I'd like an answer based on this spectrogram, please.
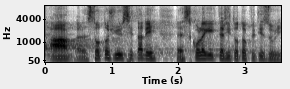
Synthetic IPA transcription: ʔast̪ot̪oʒɲujisɪt̪adɪ | sko̞lɛɡɪk̚t̪ɛr̝iːt̪ot̪o̞kɾɪt̪ɪzujḭː

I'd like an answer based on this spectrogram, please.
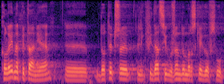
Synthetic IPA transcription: kɔlɛjnɛpɘt̪aɲɛ | d̪ɔt̪ɘt͡ʂɘlʲikfʲid̪at̪sʲjiuʐɛnd̪umɔɾskʲɛɡɔfspup

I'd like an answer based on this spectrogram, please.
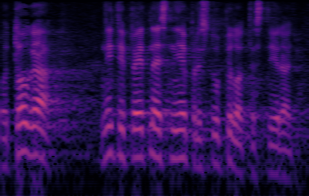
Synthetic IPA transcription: od̪̚t̪o̞ɡa | nit̪ipe̞t̪naest̪nije̞pɾist̪uːpilot̪e̞st̪iːɾaɲu

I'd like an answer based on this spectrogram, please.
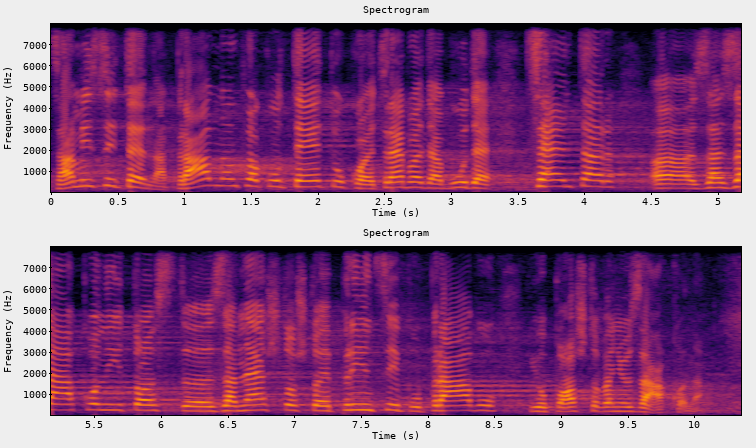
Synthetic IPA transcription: zamislit̪e̞na̰pɾaːʋno̞mfakulˠt̪eːt̪uko̞jet̪ɾɛbad̪abud̪e̞ | t̪sent̪aɾ | zazaːko̞nit̪o̞st̪zaneʃt̪o̞ʃt̪o̞je̞pɾint̪sipupɾaːʋu | iupo̞ʃt̪o̞ʋaɲuza̰ːko̞̰na̰

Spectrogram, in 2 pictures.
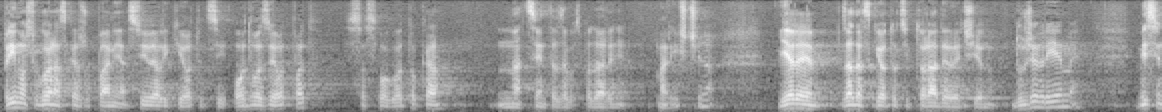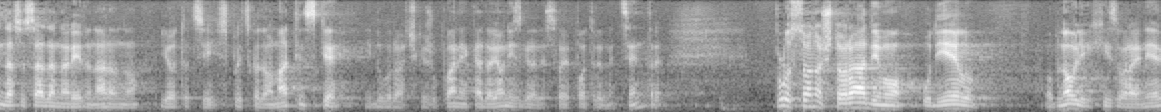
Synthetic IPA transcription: pɾimosuɡo̞ɾnanskaʒupanijasʋiʋe̞likio̞t̪ot̪sio̞d̪ʋo̞zeo̞t̪̚pad̪ | sasʋo̞ːɡo̞t̪o̞ka | nat̪se̞nt̪aɾzaɡo̞spo̞d̪aːɾeɲḛ | ma̰ɾiʃt͡ʃina | ʋjeɾemzad̪aɾskio̞t̪ot̪sit̪o̞ɾaːd̪eʋe̞t͡ɕje̞d̪nod̪uʒe̞ʋɾjeːme̞ | mislimd̪asusad̪anaɾe̞ːd̪unaːɾaʋno̞ | io̞t̪at̪sisplit̪sko̞d̪alˠmat̪inske̞id̪ubɾoʋat͡ʃke̞ʒupanije̞kad̪ajo̞nizɡɾa̰d̪e̞sʋo̞je̞po̞t̪ɾebne̞̰t̪se̞nt̪ɾe | pluso̞no̞ʃt̪o̞ɾaːd̪imo̞ud̪je̞ːlu | obno̞ʋʎiʋixizʋo̞ɾaene̞ɾ

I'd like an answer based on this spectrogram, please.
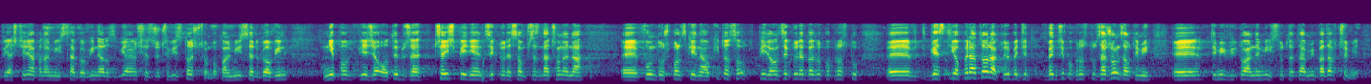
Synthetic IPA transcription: vɨjaɕɲeɲapanamʲiɲist̪ɾaɡɔvʲinaɾɔzvʲijajɔ̃w̃ɕɛzʐɛt͡ʂɘvʲist̪ɔɕt͡ɕɔ̃w̃bɔpanmʲiɲist̪ɛɾɡɔvʲin | ɲɛpɔvʲjed͡ʑawɔt̪ɘmʐɛt͡ʂɛ̃j̃ɕt͡ɕpʲjeɲɛnd̪zɘkt̪uɾɛsɔ̃w̃pʂɛznat͡ʂɔnɛna | fund̪uʂpɔlskʲejnaukʲit̪ɔsɔ̃w̃pʲjeɲɔnd̪zɛkt̪uɾɛbɛnd̪ɔ̃w̃pɔpɾɔst̪u | vɡɛst̪ʲjiɔpɛɾat̪ɔɾakt̪uɾɘbɛɲd͡ʑɛ | bɛɲd͡ʑɛpɔpɾɔst̪uzaʐɔ̃nd̪zawt̪ɘmʲi | t̪ɘmʲivʲiɾt̪uwalnɘmʲiːnst̪ut̪ɛt̪amʲibad̪aft͡ʂɘmʲḭ

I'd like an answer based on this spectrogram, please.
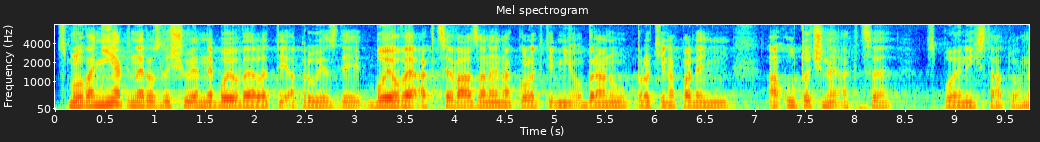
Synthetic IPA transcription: smlowvaɲɪjaknɛɾo̞zlɪʃujɛnɛbo̞jo̞vɛːlɛt̪ɪʔa̰pɾuːjɛzdɪbo̞jo̞vɛːʔakt͡sɛvaːzanɛːnako̞lɛkt̪ɪvɲiːʔo̞̰bɾanupɾo̞cɪnapadɛɲiː | ʔaʔuːt̪o̞t͡ʃnɛːʔakt͡sɛ | spo̞jɛniːxst̪a̰ːt̪ṵːa̰m̰

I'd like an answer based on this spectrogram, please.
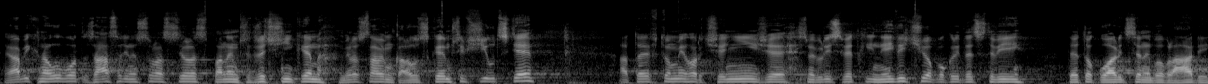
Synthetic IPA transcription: jaːbɪxnauːvo̞t̪zaːsadɲɛnɛsowɦlasɪlspanɛmpr̥ɛd̪rɛt͡ʃɲiːkɛmmɪlo̞slavɛmkalowskɛmpr̥ɪfʃiːuːt͡scɛ | ʔat̪ojɛft̪o̞mjɛɦo̞ɾt͡ʃɛɲiːʒɛsmɛbɪlɪsvjɛt̪kɪnɛjvjɛt͡ʃiːɦo̞po̞kɾɪt̪ɛt͡st̪viː | t̪ɛːt̪o̞koalɪt͡sɛnɛbo̞vlaːdɪ

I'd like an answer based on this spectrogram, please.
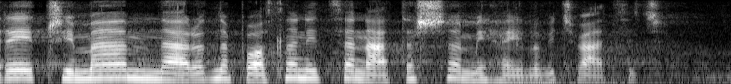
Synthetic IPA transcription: ɾeːt͡ʃimamnaːɾo̞d̪naposlˠanit̪sanat̪aʃamiɦailoʋit͡ɕʋat̪sit͡ɕ

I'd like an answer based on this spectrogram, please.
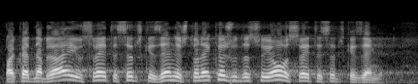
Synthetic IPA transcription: pakad̪nabɾajajusʋe̞ːt̪e̞sr̩pske̞ze̞mʎe̞ʃt̪o̞ne̞kaːʒud̪asuio̞ʋosʋe̞ːt̪esr̩pske̞ze̞mʎḛ

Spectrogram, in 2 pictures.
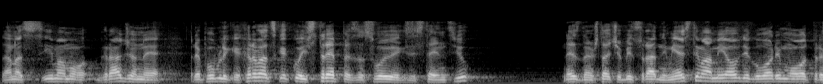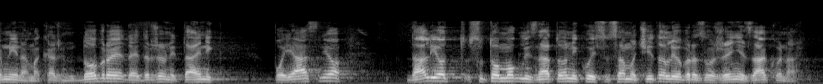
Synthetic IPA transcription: d̪anasimamo̞ɡɾad͡ʒane̞ɾe̞publike̞xr̩ʋat̪ske̞ko̞jist̪ɾe̞pe̞zasʋo̞jueɡzist̪e̞nt̪siju | ne̞znajomʃt̪at͡ɕe̞bit̪sɾaːd̪nimje̞st̪imaːmiːo̞ːʋd̪je̞ɡo̞ʋo̞ɾimoːt̪̚pɾemninama̰kaːʒemd̪o̞bɾoje̞d̪aje̞d̪r̩ʒaʋnit̪aːjnik | po̞jaːsnio̞ | d̪aliosut̪o̞ːmo̞ɡliznat̪o̞niko̞jisusamo̞t͡ʃit̪alio̞bɾazlˠoʒe̞ːɲe̞zaːko̞na̰

